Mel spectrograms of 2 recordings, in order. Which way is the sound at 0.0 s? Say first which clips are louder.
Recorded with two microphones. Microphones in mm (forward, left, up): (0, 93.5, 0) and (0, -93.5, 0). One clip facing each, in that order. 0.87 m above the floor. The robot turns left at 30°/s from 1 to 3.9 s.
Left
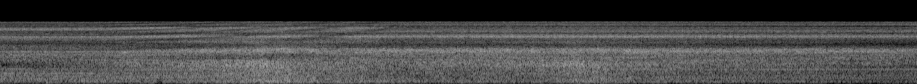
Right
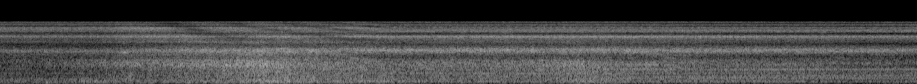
Left 8 dB; 65° left.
